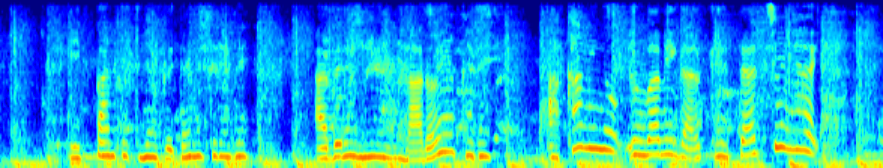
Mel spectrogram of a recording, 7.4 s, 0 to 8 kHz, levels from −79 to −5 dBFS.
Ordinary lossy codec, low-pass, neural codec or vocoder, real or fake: none; 7.2 kHz; codec, 16 kHz, 8 kbps, FunCodec, trained on Chinese and English, 25 frames a second; fake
